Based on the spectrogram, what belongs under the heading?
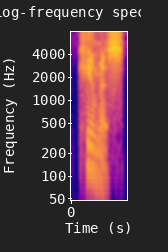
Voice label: "kumis", American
